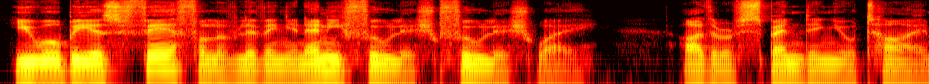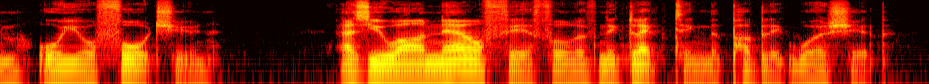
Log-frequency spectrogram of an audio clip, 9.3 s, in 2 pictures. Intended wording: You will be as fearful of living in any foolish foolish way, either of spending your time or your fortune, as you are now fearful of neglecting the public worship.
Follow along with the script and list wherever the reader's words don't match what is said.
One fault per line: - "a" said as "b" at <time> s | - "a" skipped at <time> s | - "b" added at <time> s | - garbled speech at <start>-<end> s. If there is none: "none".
none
